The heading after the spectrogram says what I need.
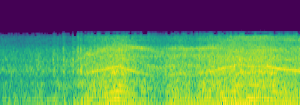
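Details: Honda Scoopy (Scoopy Donut) after replacing damaged CVT belt and front roller housing that caused loud noise: engine catches and revs smoothly, no slip or rattle; belt drive sounds good.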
